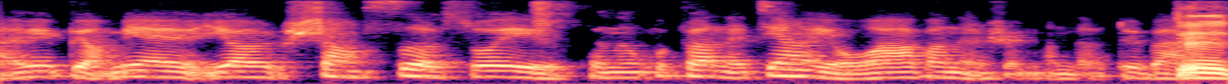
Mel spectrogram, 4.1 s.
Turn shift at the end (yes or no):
yes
